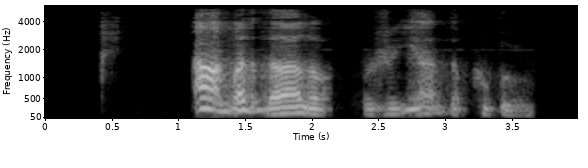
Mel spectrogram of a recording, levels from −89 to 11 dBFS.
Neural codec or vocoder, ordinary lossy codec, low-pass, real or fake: codec, 16 kHz, 0.5 kbps, FunCodec, trained on LibriTTS, 25 frames a second; AAC, 24 kbps; 5.4 kHz; fake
